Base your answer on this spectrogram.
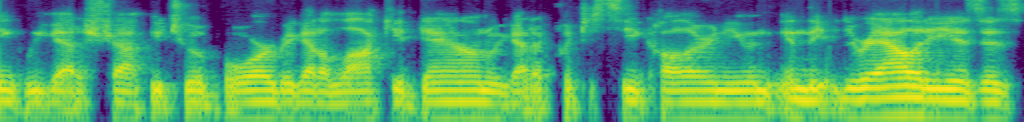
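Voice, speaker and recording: A man at a very fast pace, his pitch fairly low. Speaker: wilderness medicine instructor. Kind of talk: lecture.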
